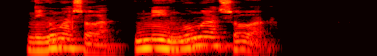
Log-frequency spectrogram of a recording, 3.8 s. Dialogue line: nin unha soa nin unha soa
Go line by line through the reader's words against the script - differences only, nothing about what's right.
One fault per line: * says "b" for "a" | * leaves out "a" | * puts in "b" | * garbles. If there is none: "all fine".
all fine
